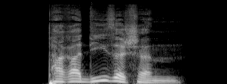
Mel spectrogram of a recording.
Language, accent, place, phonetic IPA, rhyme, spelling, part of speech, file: German, Germany, Berlin, [paʁaˈdiːzɪʃm̩], -iːzɪʃm̩, paradiesischem, adjective, De-paradiesischem.ogg
- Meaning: strong dative masculine/neuter singular of paradiesisch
